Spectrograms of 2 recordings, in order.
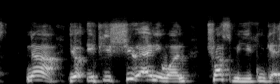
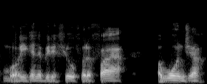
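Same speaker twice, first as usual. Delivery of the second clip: lower, softer and fast smug warning; ominous preacher; 8 semitones lower, 4 dB quieter, faster than usual. Retold or imitated. Believer warning him he'll fuel the fire, low menace. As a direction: deliver it like a cold doom prophecy.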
